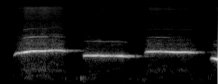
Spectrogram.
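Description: A four-note whistled tune from a Kool-Aid drink commercial: clear, pure sustained whistles, the second note dipping below the first, the third rising back up, and the fourth starting lower just before the end.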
